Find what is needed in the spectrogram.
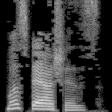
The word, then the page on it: moustaches: British English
